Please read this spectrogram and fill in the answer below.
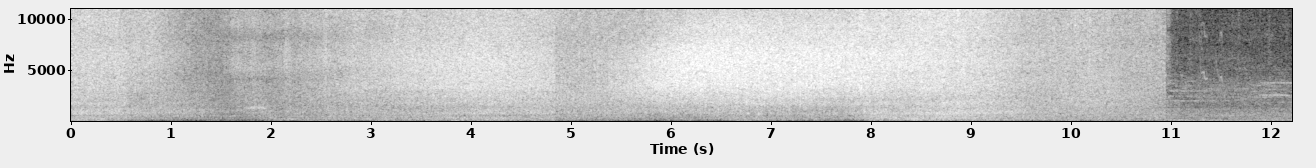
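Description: Sea waves breaking and washing up over a pebble beach, the surf hiss swelling and easing, loudest a little past halfway. The hiss drops off sharply about a second before the end.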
